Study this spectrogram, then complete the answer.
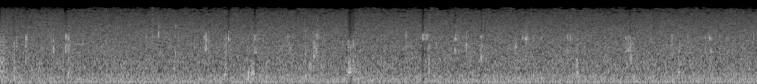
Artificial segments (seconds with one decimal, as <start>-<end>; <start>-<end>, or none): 2.8-7.6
